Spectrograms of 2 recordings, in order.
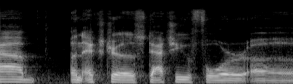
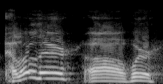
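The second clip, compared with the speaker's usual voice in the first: very high, hesitant, placating voice; nervous greeting; 13 semitones higher, 4 dB louder, slower than usual. Acted. Player talking to the giant to show peace, nervous. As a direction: squeak out a timid peace offering, louder than usual.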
